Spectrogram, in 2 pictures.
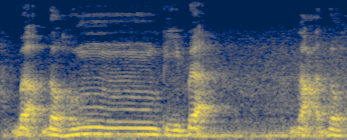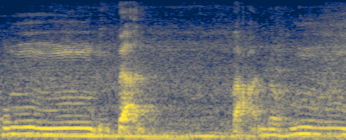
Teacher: ketika Hum Mim mati ketemu dengan ba maka mim tersebut dimasukkan pada ba · bertemu dengan huruf ba di lain kalimat dengan menempelkan kedua bibir dengan dengung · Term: ikhfa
